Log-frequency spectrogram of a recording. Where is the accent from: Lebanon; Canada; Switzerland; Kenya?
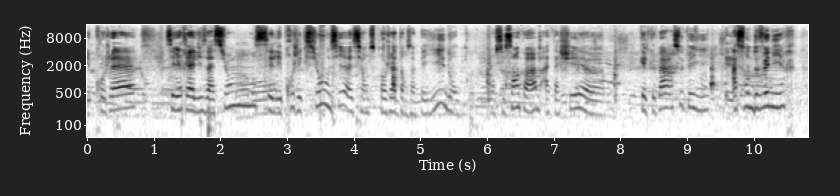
Lebanon; now in France; Non, non, je suis originaire du Liban.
